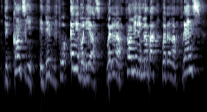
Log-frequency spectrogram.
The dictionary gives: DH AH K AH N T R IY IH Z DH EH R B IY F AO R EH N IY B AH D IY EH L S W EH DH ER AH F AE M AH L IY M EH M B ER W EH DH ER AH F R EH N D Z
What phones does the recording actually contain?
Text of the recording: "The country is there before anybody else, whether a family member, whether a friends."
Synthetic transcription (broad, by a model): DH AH K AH N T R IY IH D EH B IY F AO EH N IY B AH D IY EH L S W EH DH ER AH F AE M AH L IY M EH M B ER W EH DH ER AH F R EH N D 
